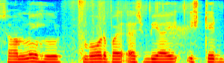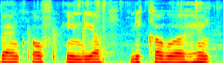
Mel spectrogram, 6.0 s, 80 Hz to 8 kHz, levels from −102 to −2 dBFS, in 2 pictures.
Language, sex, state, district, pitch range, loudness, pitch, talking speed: Hindi, male, Uttar Pradesh, Shamli, 135-145 Hz, -14 LUFS, 140 Hz, 120 wpm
